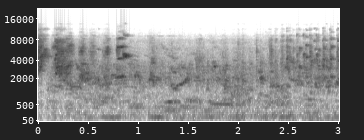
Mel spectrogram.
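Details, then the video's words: Breeding colony of budgies, Australian parrots, in Pakistan: busy overlapping high chirps and warbles from many birds, loudest at the start. "australian parrots budgies ke birds colony"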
